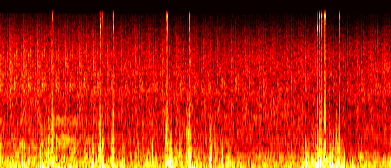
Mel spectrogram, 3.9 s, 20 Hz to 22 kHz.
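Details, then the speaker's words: 1948 Ford F1 truck, hood open: low steady idle with even beat apart from handling thumps; runs like a top, radiator fine, runs long without overheating. "radiator works fine vehicle can run for a long time without heating obviously got some heat run but as you can hear this thing runs like a top it starts right up every spring"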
